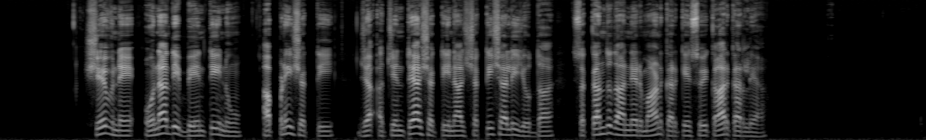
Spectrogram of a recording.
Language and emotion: Punjabi, neutral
